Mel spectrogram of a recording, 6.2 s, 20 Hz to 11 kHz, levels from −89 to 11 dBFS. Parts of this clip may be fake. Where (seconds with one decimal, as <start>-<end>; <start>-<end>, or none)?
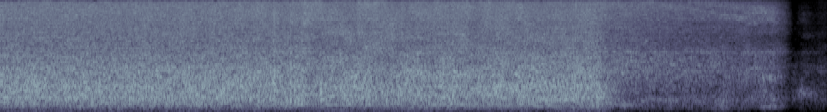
1.8-4.3; 5.6-6.2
